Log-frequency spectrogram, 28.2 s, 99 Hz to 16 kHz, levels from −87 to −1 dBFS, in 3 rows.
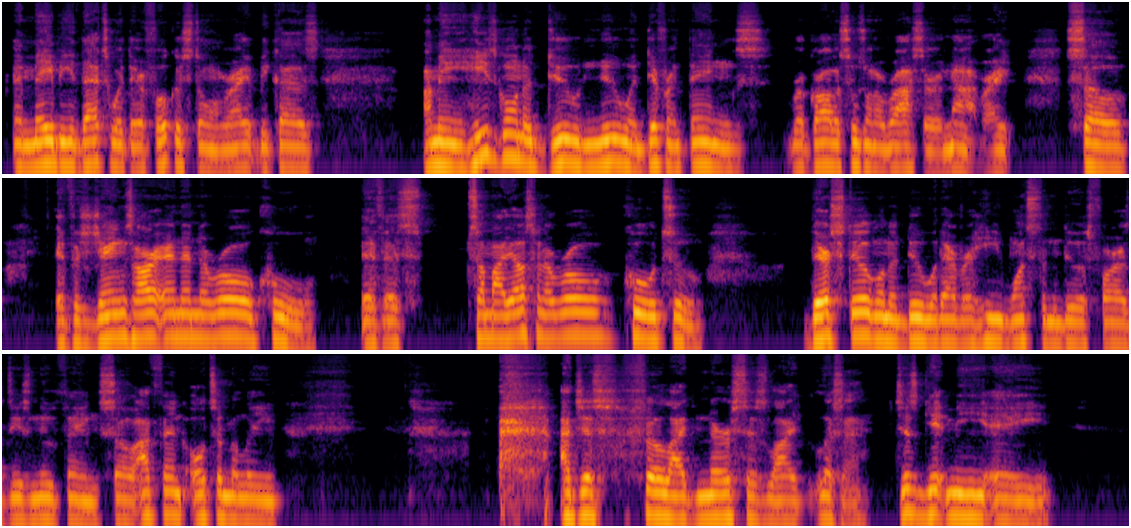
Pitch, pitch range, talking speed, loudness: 120 Hz, 115-135 Hz, 165 wpm, -23 LUFS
